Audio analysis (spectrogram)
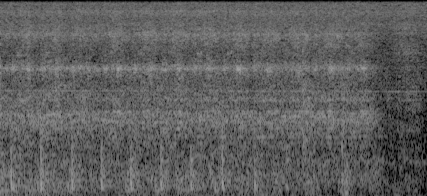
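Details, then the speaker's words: Junior dragster flywheel lapped onto the crank taper with valve lapping compound; a gritty rhythmic grinding while spinning it by hand fades as the compound squeezes out, then returns harder when reversed. "you can kind of hear the compound getting squished out and uh and it's not grinding anymore so then take it off put it back on spin it the other way you'll hear it grinding a little bit harder and then it goes away again"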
